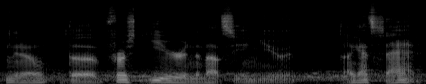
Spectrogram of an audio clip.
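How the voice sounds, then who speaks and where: Shy young nerd in love male actor, low and gravelly, hesitant and rambling, ASMR roleplay over audible background noise. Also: very animated, measured pace, exaggerated voice. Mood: tender, nervous. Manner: rambling, hesitant, stammering, nervous laughs. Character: shy, giddy, nerdy young man, a longtime friend in love.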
